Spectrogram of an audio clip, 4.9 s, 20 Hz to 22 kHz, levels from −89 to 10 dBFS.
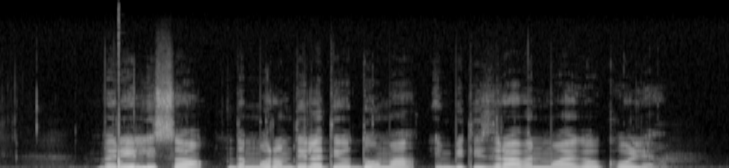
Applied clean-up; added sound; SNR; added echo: none; Tap / Hammer; 10 dB; none.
